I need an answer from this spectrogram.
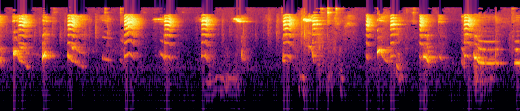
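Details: Border Terrier pup Clyde howls at a computer, giving a rapid series of short, sharp, high-pitched yelps and squeals, roughly one every second, with a few lower wavering notes mixed in.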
